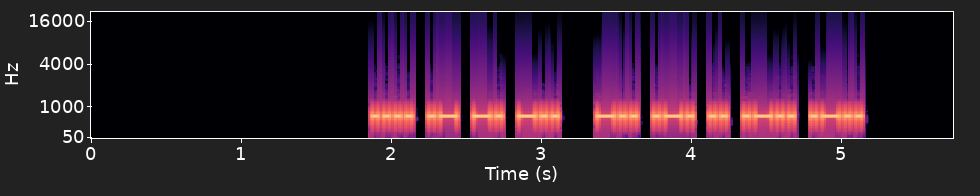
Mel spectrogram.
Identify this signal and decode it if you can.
Morse code, heard as a keyed tone, about 32 wpm, 700 Hz. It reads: HAND DRILL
